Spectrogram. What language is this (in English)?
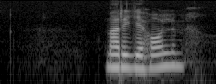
Swedish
